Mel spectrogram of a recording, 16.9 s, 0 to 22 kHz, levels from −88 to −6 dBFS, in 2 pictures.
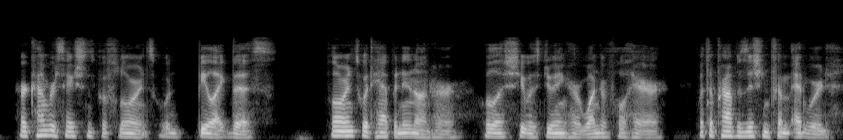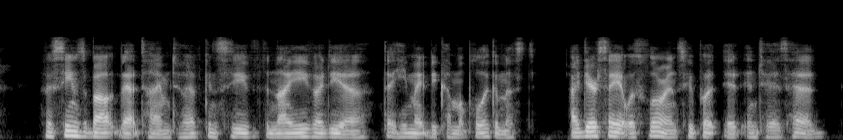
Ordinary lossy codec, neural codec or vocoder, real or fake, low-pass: AAC, 48 kbps; autoencoder, 48 kHz, 128 numbers a frame, DAC-VAE, trained on Japanese speech; fake; 7.2 kHz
